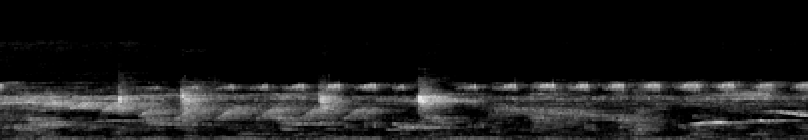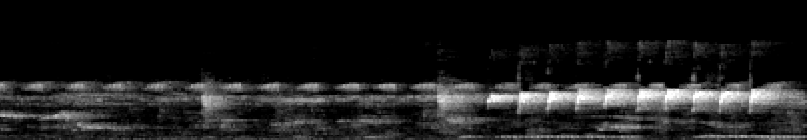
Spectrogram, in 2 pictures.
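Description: Several birds chirping and calling, including a short whistled glide about halfway through, over a steady high pulsing trill. Near the end a louder, fast run of high notes.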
